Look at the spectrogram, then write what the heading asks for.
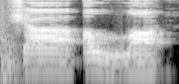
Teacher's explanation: اللہ کے لام سے پہلے زبر ہے یعنی اس اللہ کو لام کو ہیوی پڑھیں گے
